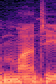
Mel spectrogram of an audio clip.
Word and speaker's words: Monte: So, this little village here is called Mont spelled it's or Monty if you want to pronounce it in the English.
